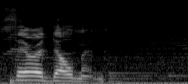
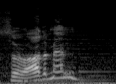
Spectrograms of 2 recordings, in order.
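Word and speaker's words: Saradomin: Um, there's a statue of Sarah Dilman, which apparent which according to like all of the videos I've watched, like that's how you say it is Sarah Delman. I always thought it was Sarataman, but that's what everybody says, Sarah Delman. So, I'm going to assume that they are right.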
